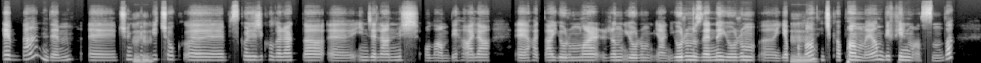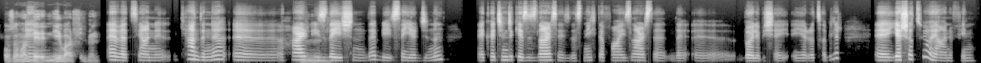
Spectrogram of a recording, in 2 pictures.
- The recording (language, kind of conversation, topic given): Turkish, podcast, Son izlediğin film seni nereye götürdü?
- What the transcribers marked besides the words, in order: other background noise; tapping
